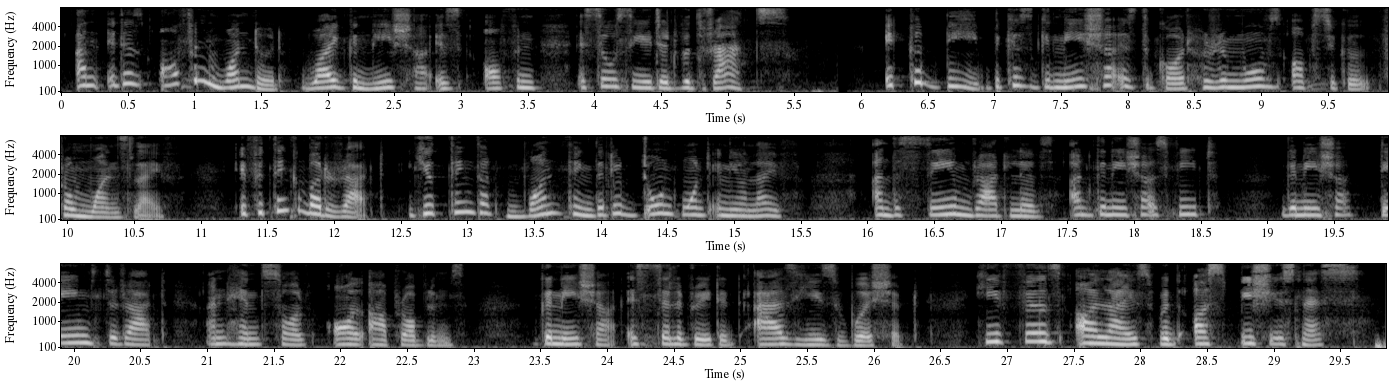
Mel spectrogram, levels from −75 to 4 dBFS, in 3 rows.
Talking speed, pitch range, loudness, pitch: 150 wpm, 190-255 Hz, -20 LUFS, 220 Hz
